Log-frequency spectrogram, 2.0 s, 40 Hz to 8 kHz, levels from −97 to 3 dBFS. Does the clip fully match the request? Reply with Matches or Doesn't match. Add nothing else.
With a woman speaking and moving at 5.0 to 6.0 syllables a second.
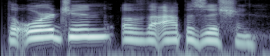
Matches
